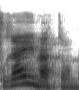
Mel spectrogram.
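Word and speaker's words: غيمةً: Ghay, because yeh. Ghay. Ma-ton. So it's ghaimaton, okay?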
